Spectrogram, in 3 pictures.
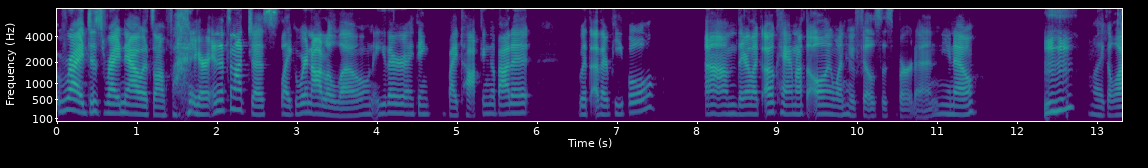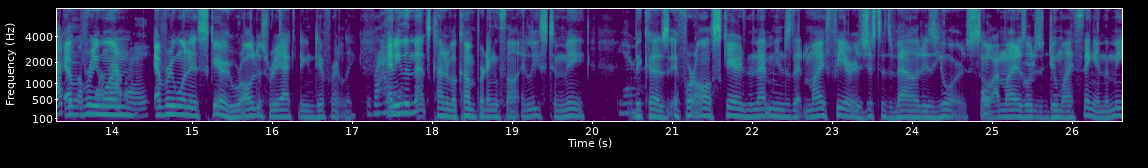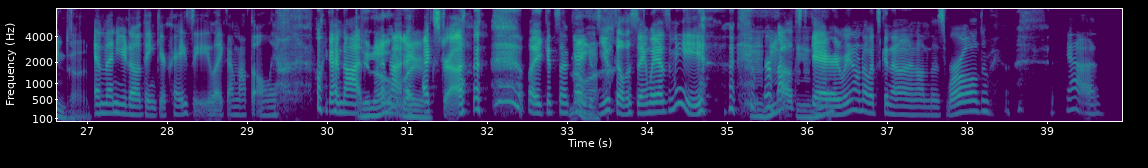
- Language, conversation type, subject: English, unstructured, How can focusing on happy memories help during tough times?
- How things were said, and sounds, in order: laughing while speaking: "fire"; laughing while speaking: "only, o like, I'm not I'm not ex extra"; scoff; chuckle; chuckle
